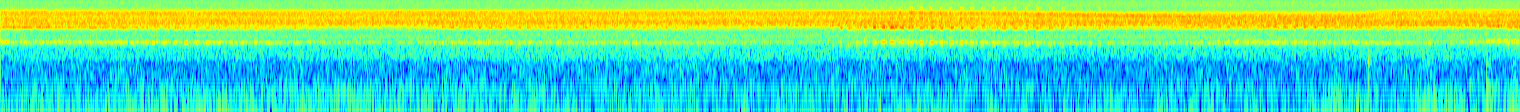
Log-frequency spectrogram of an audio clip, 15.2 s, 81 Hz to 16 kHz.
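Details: Higurashi cicadas singing in Japan, August 2026, Minoo Park, Kawachinagano or Koyasan: continuous shrill ringing chorus with layered high tones, one voice shifting pitch midway, plus a few faint clicks near the end.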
